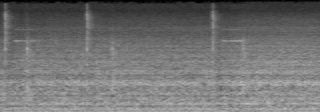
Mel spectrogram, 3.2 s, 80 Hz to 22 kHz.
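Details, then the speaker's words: New WEN 3410 shop air filtration system switched on: constant airy whoosh with steady motor hum and odd faint click, fan running smoothly at full speed, normal. "And I hear it kicking on, so that's good."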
